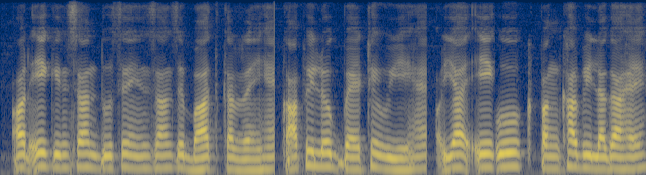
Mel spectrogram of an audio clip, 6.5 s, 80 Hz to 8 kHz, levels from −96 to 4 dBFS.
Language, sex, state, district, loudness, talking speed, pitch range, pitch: Hindi, male, Bihar, Purnia, -18 LUFS, 185 wpm, 155-175 Hz, 165 Hz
